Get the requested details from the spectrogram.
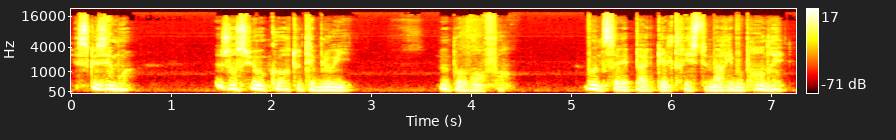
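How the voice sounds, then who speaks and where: A man's voice: medium pitch, a little slow, pauses often, dark tone, slightly rough. A man voicing a timid, dreamy man who answers in a hesitant, earnest way while reading a novel aloud. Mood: flustered.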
